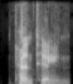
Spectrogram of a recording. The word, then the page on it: pentane: American English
